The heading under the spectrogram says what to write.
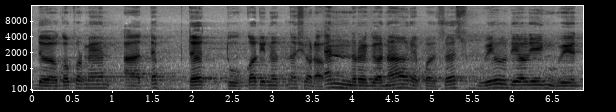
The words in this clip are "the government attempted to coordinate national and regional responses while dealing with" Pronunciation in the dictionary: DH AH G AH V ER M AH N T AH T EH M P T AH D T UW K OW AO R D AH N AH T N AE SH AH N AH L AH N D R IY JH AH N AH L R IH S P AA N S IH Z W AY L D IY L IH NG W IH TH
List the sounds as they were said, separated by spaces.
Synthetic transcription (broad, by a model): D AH G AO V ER M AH N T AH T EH P T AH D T UW K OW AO R D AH N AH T N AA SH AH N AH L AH N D R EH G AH N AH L R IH P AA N S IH S W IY L D IY L IH NG W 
